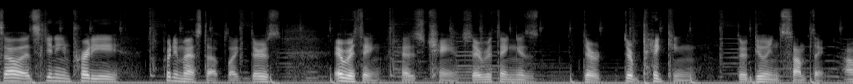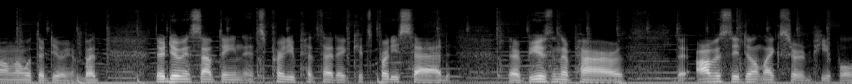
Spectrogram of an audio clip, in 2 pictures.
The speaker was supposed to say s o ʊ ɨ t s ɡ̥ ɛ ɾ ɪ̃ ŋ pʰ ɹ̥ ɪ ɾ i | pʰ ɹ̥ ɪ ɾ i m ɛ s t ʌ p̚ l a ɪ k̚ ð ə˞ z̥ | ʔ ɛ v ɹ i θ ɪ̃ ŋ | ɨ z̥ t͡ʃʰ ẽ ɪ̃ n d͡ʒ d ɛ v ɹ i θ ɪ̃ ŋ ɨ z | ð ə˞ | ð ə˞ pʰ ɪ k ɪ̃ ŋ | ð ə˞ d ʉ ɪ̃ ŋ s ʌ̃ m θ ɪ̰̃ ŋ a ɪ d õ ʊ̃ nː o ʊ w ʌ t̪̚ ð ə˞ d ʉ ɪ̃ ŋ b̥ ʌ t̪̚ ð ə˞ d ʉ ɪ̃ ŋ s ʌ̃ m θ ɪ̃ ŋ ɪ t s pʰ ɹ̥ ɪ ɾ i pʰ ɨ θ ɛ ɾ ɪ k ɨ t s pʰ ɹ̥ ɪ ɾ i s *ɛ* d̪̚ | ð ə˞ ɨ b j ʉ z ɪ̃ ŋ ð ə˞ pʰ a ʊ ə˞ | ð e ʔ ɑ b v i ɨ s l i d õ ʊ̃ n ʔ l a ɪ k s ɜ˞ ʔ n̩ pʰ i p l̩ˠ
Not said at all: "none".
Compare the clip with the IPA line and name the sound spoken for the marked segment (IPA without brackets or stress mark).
æ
